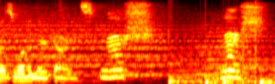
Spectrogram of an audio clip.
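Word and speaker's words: Narshe: Narsh. It's a weird pronunciation. Yeah, but that's what it is.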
